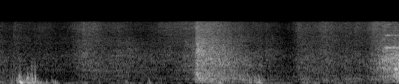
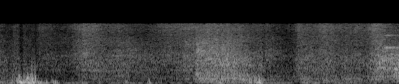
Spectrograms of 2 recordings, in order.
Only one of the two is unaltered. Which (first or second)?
first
